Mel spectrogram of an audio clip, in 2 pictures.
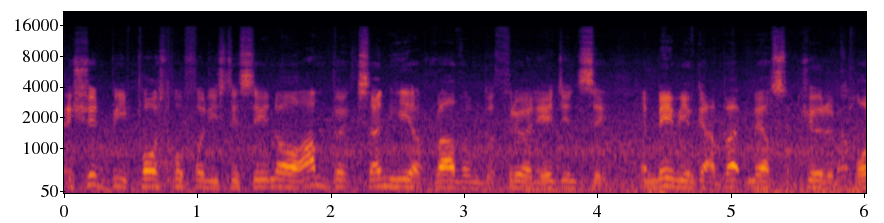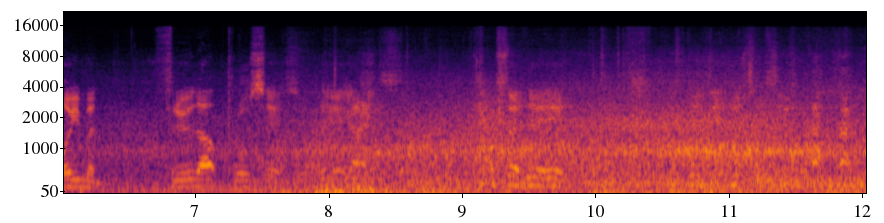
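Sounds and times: men talking over one another: 0.0 - 11.6
city street traffic: 0.0 - 12.0
man laughing: 10.8 - 12.0.

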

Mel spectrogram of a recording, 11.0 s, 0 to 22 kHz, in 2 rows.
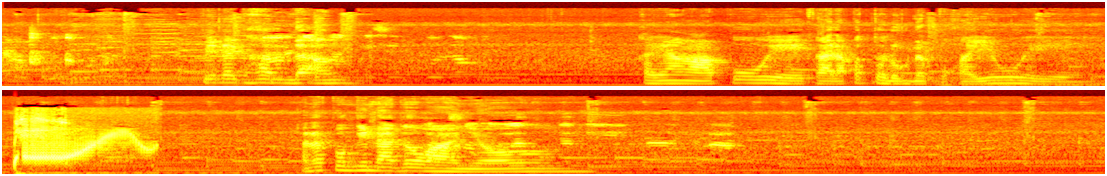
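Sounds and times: cartoon whistle glide: 5.6 - 6.3.

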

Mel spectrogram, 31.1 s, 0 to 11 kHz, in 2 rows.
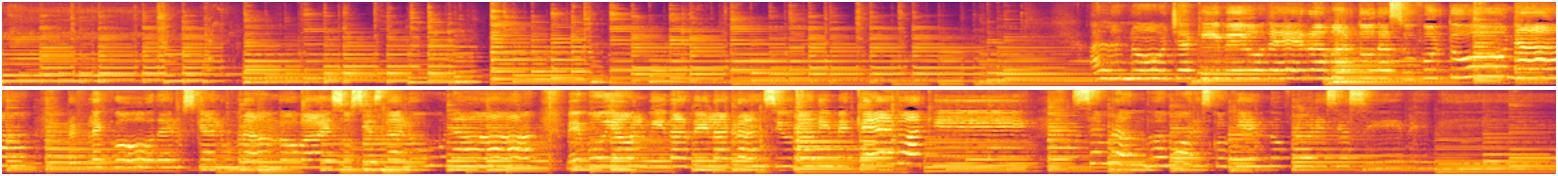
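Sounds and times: woman singing: 0.0 - 3.0, 10.8 - 31.0
classical guitar plucking and strumming: 0.0 - 31.0.

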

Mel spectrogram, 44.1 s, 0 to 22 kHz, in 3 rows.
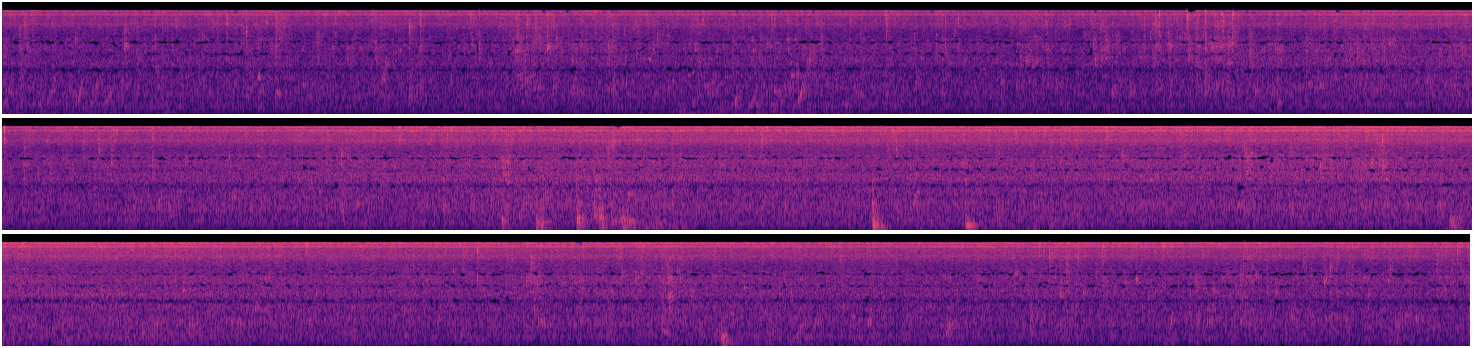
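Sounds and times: water running into bathtub: 0.0 - 44.0.

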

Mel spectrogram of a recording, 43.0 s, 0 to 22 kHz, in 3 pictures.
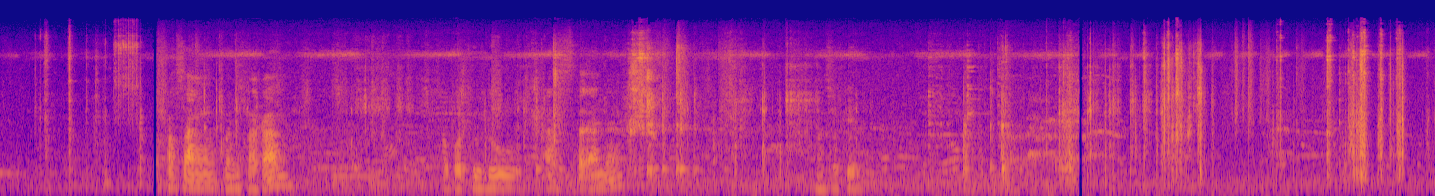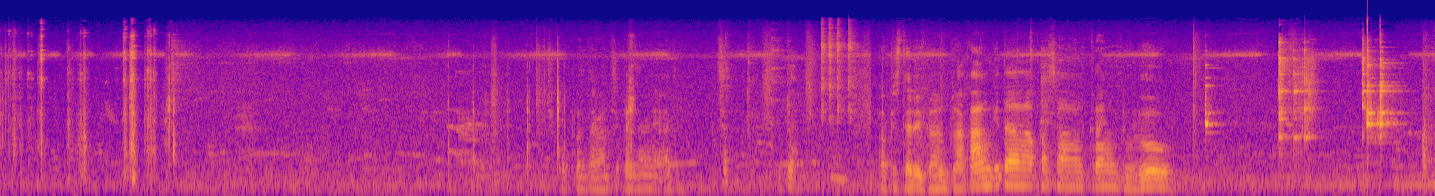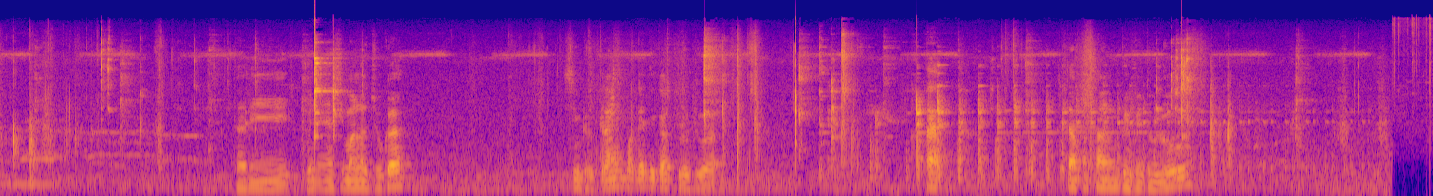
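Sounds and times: metal bicycle parts clinking: 0.4 - 16.2, 21.9 - 23.1, 26.4 - 28.8, 29.6 - 32.2, 35.7 - 43.0
metallic clicks and clinks: 10.6 - 16.2, 36.6 - 43.0.

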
